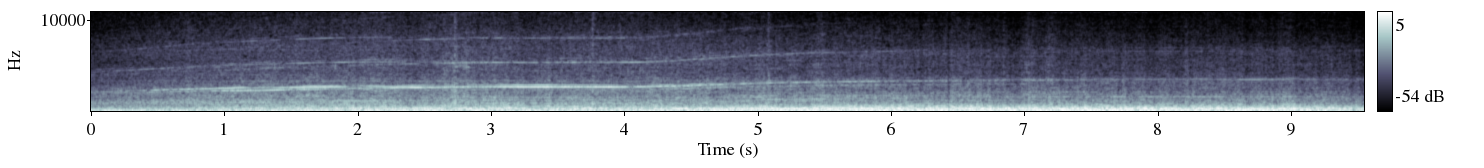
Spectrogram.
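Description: Piston aircraft engines drone steadily and loudly for the whole stretch, a dense rumbling roar with thin whining tones gliding slightly in pitch above it. No one speaks.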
